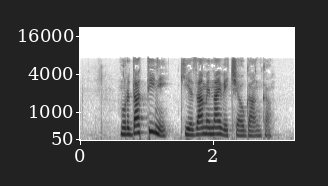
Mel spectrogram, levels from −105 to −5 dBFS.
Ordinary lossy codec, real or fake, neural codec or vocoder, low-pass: MP3, 48 kbps; real; none; 7.2 kHz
